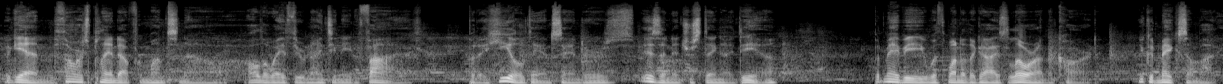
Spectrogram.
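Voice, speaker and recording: Deep, commanding wrestling promoter acted by a man. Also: animated, moderate pace, crowd noise. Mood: dismissive, measured. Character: shrewd, controlling male pro-wrestling promoter, commanding boss. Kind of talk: audio drama acting.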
